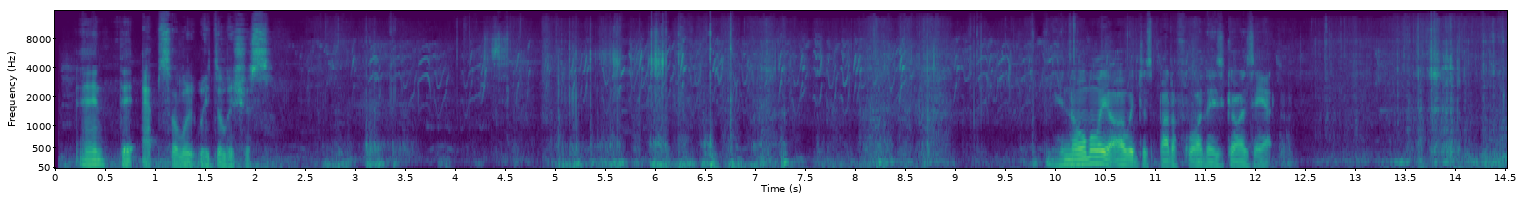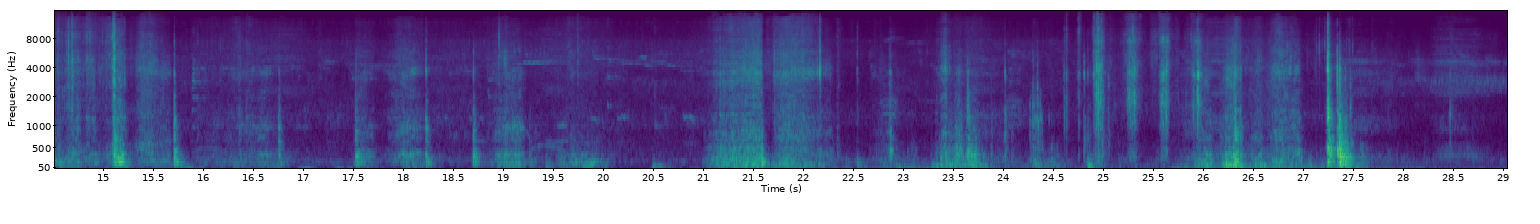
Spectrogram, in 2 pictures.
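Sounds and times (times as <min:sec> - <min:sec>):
knife scraping on work surface: 0:17.6 - 0:20.0, 0:21.0 - 0:22.3, 0:24.9 - 0:27.2.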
